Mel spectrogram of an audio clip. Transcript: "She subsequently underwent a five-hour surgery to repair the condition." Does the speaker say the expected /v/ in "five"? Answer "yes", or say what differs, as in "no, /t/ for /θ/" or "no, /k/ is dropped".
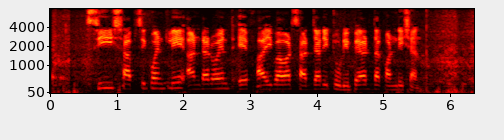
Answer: no, /b/ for /v/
